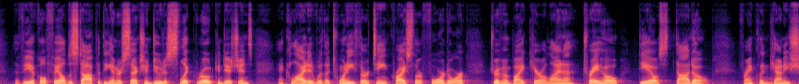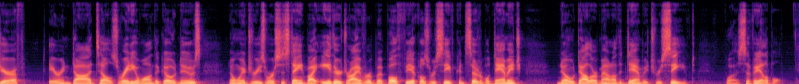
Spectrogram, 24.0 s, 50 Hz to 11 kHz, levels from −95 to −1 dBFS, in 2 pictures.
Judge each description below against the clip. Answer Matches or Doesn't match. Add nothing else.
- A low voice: Matches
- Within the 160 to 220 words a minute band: Doesn't match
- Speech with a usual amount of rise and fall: Matches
